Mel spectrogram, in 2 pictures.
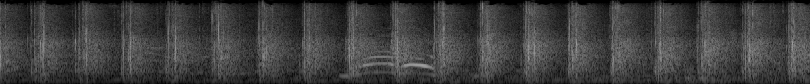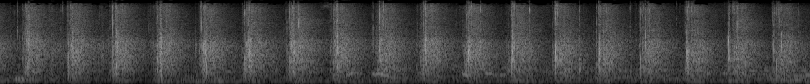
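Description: Concert audience clapping in unison, a steady rhythmic applause of about two to three claps a second, with a brief shout about four seconds in.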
